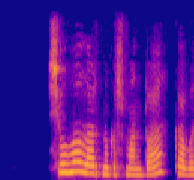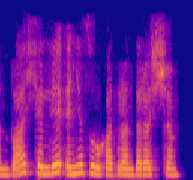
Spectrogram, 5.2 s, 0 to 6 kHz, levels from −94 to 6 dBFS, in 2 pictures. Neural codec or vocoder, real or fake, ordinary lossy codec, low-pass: none; real; AAC, 32 kbps; 5.4 kHz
